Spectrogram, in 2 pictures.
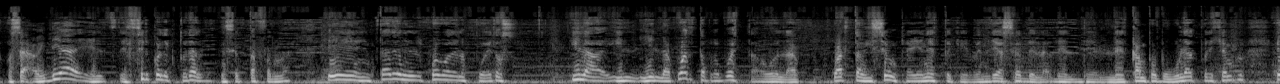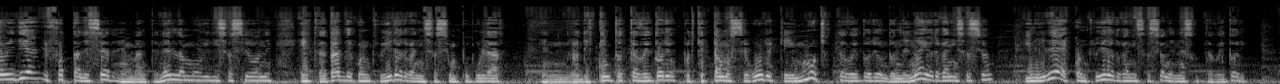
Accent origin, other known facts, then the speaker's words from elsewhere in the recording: Chile; now in La Plata, Argentina; la gran parte somos chilenos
